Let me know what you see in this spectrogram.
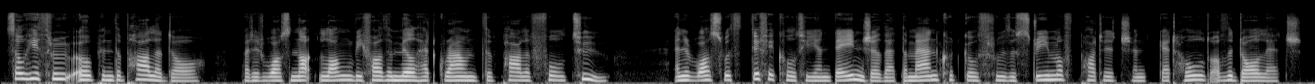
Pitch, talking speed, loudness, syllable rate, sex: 190 Hz, 205 wpm, -17 LUFS, 4.8 syllables/s, female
